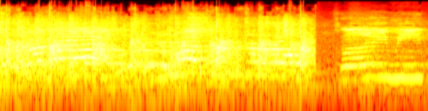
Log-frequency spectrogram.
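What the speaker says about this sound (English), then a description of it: "Can we give a round of applause for Adriana?" An open-mic audience claps and cheers for a performer, a dense, close burst of hands and voices that cuts off abruptly, followed by a brief sustained tone as someone starts to sing.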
